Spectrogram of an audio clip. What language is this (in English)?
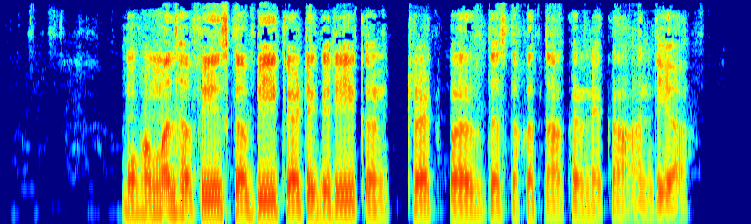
Urdu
